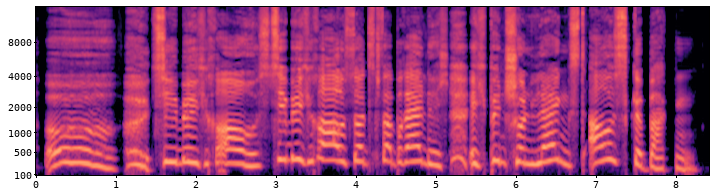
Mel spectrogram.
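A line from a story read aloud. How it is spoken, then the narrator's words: Bread screaming. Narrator (German): schrie das Brot wieder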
